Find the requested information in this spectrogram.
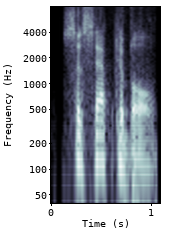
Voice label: "Susceptible", American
